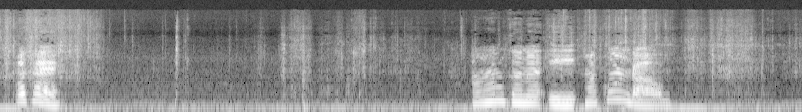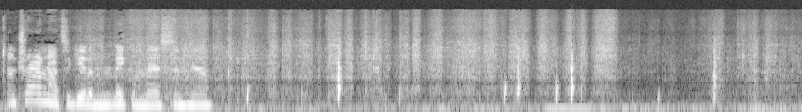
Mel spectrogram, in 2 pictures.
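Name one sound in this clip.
Paper crinkles and rustles as a woman handles a wrapper.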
